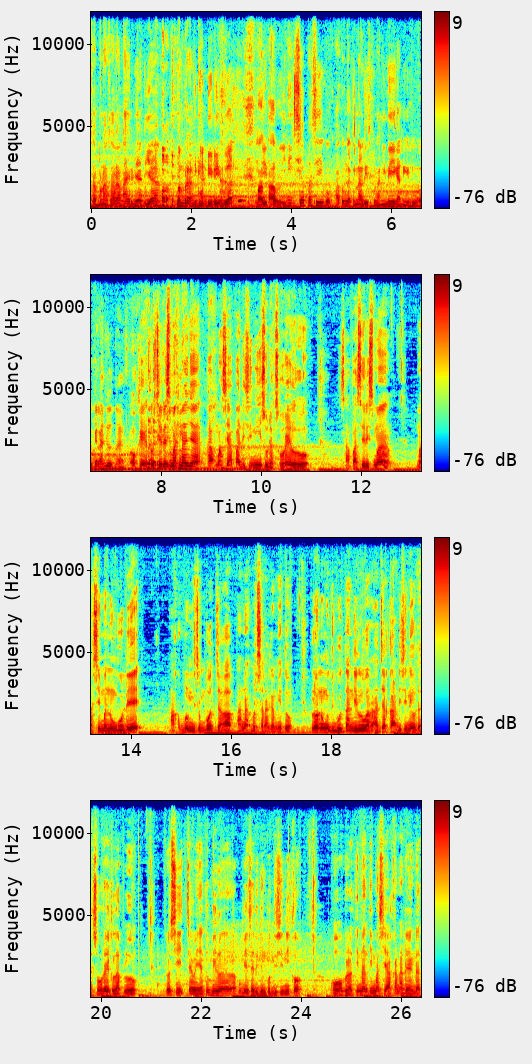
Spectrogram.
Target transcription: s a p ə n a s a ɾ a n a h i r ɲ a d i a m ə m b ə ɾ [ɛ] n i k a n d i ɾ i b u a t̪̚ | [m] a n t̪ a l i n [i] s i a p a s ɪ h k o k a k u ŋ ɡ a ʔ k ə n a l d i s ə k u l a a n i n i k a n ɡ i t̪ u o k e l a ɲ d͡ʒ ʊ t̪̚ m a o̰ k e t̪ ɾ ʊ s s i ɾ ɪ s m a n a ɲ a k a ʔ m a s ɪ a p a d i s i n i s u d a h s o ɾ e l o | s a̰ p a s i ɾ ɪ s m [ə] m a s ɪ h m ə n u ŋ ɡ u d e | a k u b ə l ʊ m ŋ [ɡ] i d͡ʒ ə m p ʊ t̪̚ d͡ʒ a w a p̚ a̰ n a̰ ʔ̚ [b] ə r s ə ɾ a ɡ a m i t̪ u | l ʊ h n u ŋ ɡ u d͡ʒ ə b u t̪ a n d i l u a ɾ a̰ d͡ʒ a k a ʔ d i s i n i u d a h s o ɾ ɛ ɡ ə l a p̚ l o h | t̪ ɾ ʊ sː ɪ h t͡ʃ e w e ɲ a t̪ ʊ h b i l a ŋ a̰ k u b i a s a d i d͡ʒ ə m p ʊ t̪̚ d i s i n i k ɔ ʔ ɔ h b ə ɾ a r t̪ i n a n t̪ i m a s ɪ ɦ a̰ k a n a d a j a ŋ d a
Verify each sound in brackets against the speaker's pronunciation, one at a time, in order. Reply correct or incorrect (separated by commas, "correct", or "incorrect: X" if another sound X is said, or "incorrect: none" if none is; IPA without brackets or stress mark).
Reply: incorrect: a, correct, correct, incorrect: a, incorrect: d, correct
